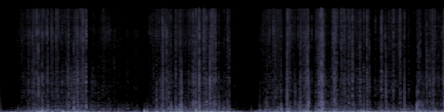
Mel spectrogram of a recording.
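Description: Long painted nails scratch across a large, flat, solid, round braided jute/straw coaster. The result is a steady, dry, rasping scratch with bright crackly bursts over a soft low rumble, rising and falling in quick strokes throughout.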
